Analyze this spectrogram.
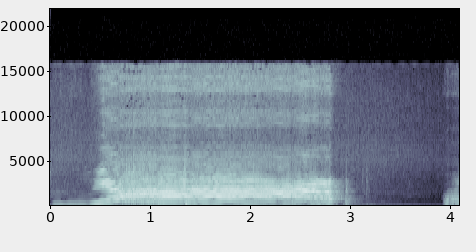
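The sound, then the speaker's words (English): A loud, angry bird call: one harsh, wailing screech that swoops upward, then holds a rich, buzzy tone for about two seconds before cutting off abruptly. “You are about to hear the loudest, angriest bird you have ever heard.”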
